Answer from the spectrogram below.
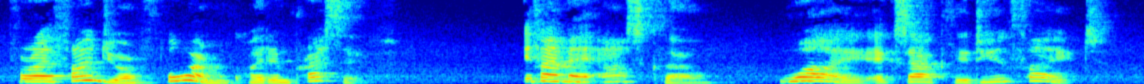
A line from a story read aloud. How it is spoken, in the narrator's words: said Jane kindly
